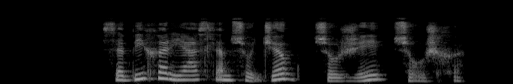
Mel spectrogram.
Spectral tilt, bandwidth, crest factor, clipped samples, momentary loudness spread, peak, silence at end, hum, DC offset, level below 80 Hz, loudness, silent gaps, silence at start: -3 dB/octave; 9.6 kHz; 18 dB; under 0.1%; 6 LU; -18 dBFS; 0.5 s; none; under 0.1%; -82 dBFS; -34 LUFS; 3.02-3.14 s; 1.05 s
